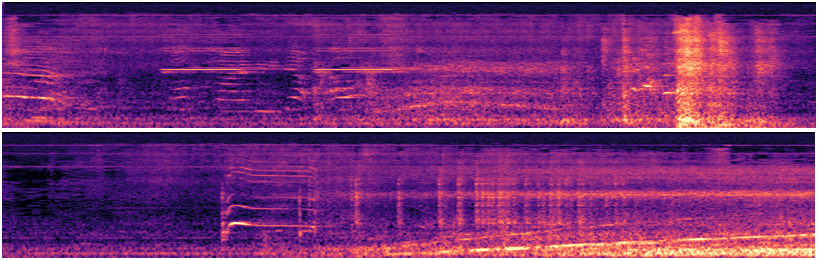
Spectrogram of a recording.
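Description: A tram's interior rumbles as it rolls along.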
